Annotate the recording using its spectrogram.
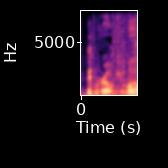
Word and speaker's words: Rogue One: Rogue One.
